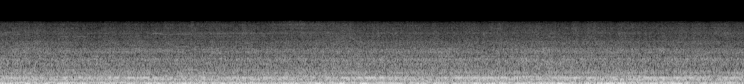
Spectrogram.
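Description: A steady low drone persists while driving with no rhythm of its own, consistent with worn wheel bearings humming under the car.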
